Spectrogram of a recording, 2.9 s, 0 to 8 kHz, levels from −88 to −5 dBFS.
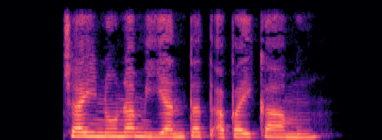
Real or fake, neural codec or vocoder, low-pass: real; none; 7.2 kHz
